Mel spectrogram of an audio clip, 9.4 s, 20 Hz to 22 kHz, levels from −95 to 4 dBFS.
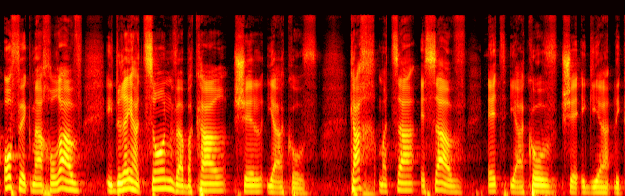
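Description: At 3.54 s to 3.56 s the speech has chunks out of order: a 10 ms chunk of audio arrived or was written one chunk late, so it plays after the chunk that should have followed it. No audio is missing, but the two chunks are swapped, leaving three hard joins where the waveform jumps abruptly. The result is a brief jumbled flicker in the speech.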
